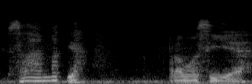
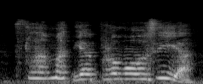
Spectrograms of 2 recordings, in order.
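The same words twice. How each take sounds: First: The congratulation sounds snide and sarcastic. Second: The congratulation sounds warm and positive. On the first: The praise is not meant warmly. "Yang pertama itu nyinyir ya" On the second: The praise is meant warmly. "Yang kedua itu lebih positif"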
